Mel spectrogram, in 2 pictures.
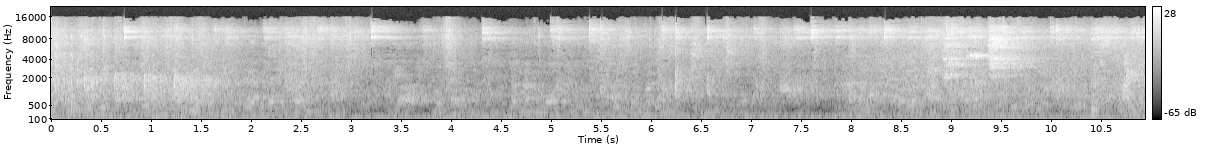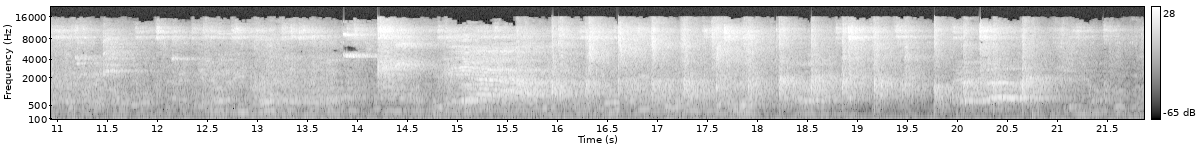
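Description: Men talk and call out nearby in a large echoing hall.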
